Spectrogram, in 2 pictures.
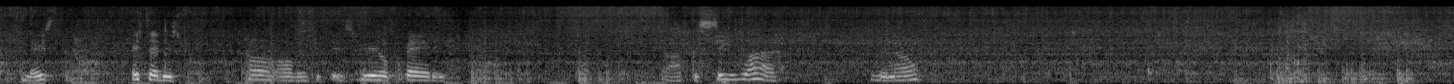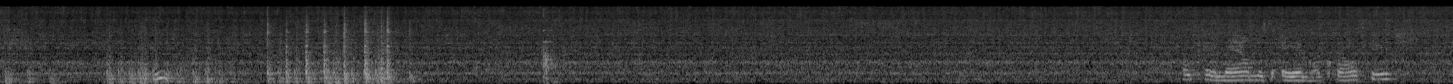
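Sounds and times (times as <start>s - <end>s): stirring: 0.0s - 18.8s
onion sizzling in oil: 0.0s - 29.0s.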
